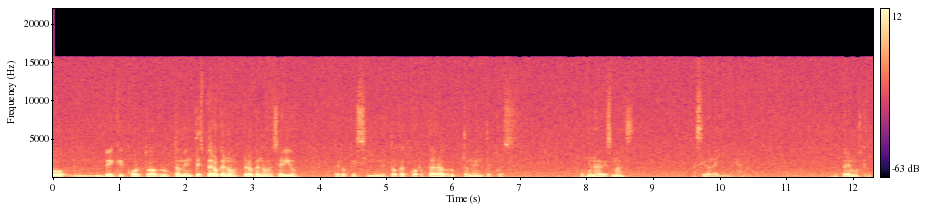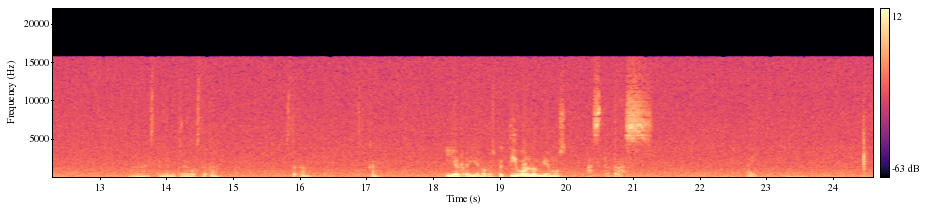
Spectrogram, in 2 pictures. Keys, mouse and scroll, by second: 0.0 click, 2.6 click, 4.2 click, 5.6 click, 7.3 click, 10.4 click, 14.7 click, 15.7 click, 16.6 click, 17.6 click, 18.2 click, 19.5 click, 20.5-21.1 drag, 22.3 click, 23.0 click, 23.9 click.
